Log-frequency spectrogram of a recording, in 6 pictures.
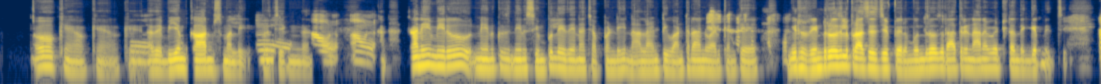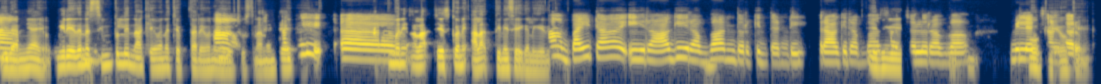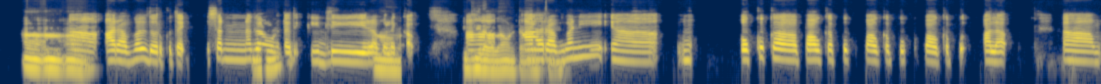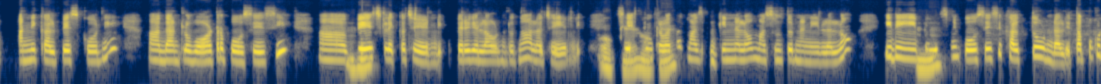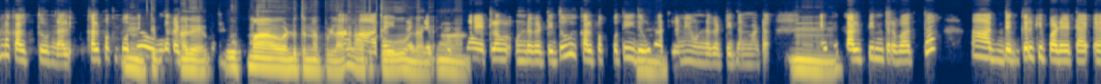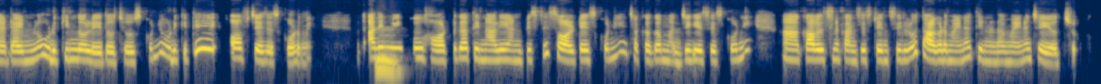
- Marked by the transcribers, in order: tapping; in English: "కార్బ్‌స్"; in English: "సింపుల్"; chuckle; in English: "ప్రాసెస్"; in English: "సింపుల్‌వి"; other background noise; unintelligible speech; in English: "మిల్లెట్స్"; in English: "వాటర్"; in English: "పేస్ట్"; in English: "పేస్ట్‌ని"; in English: "రైట్, రైట్, రైట్!"; in English: "ఆఫ్"; in English: "హాట్‌గా"; in English: "సాల్ట్"; in English: "కన్సిస్టెన్సీ‌లో"
- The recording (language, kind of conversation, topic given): Telugu, podcast, మీ ఇంటి ప్రత్యేక వంటకం ఏది?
